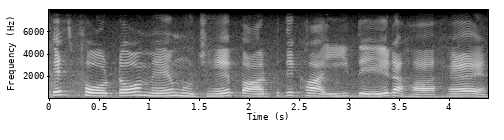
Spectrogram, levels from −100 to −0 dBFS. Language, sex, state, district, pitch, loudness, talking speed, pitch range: Hindi, female, Madhya Pradesh, Katni, 240 Hz, -16 LUFS, 125 wpm, 215-270 Hz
